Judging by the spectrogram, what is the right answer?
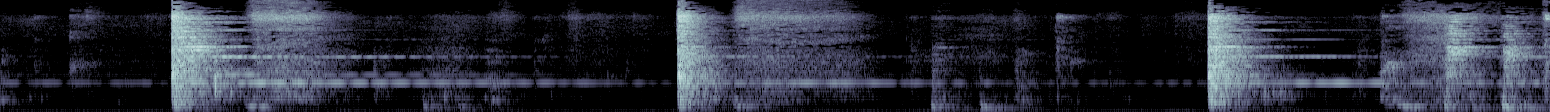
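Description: Barbell loaded with iron weight plates clanging sharply once per rep during a chest-supported row, three times about two and a half seconds apart. Each clang rings out metallically and fades, with a few lighter knocks near the end.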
